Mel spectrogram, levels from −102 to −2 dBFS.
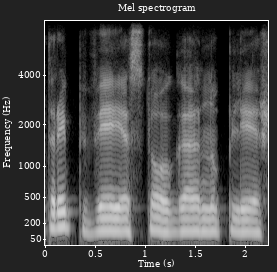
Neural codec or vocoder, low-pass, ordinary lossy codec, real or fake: none; 7.2 kHz; Opus, 24 kbps; real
